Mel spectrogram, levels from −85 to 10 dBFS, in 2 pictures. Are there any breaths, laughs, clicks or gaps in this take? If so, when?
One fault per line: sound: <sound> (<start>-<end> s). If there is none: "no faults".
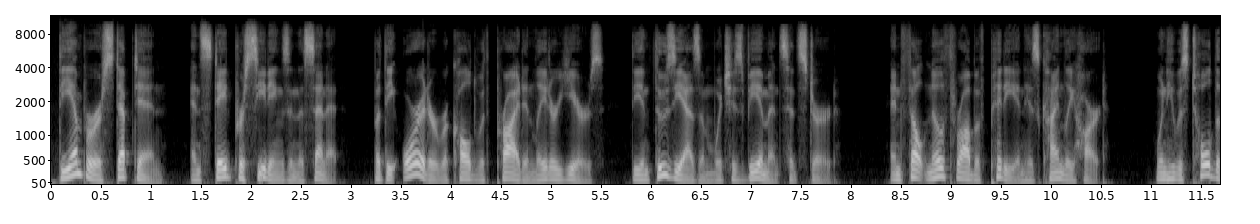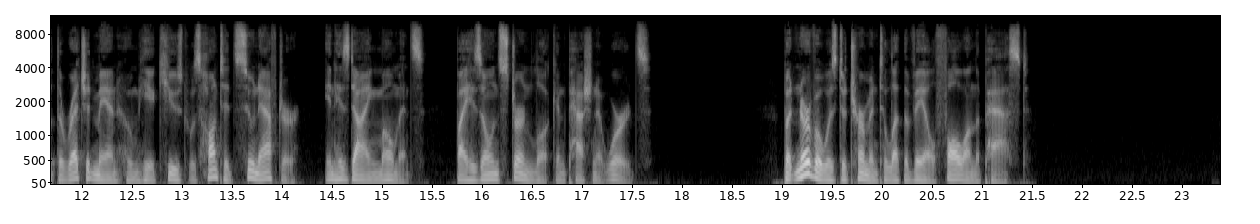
no faults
